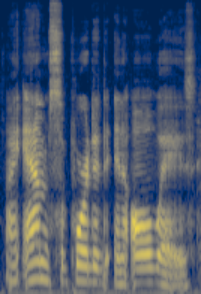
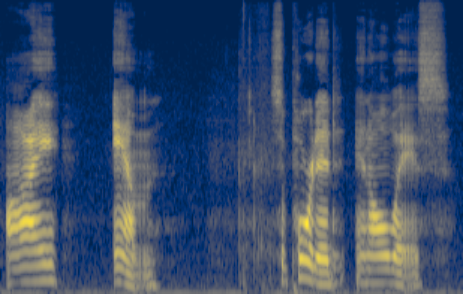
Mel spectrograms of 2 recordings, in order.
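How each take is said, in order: First: Said in the usual way. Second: Each word set apart with pauses, I, am, supported; slow declaration. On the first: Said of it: "Write that down". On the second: Shown as a demonstration. Coach to listener, declaring the affirmation slowly, word by word. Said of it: "This is the way it is".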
